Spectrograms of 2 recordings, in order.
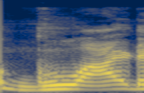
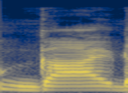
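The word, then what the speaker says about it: guard: जैसे जी यू ए आर डी, इसको गुआर्ड नहीं पढ़ना है, देखो यहाँ मैंने लिख भी दिया भैया, गुआर्ड नहीं पढ़ते हैं, इसको गार्ड पढ़ते हैं।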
